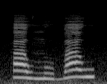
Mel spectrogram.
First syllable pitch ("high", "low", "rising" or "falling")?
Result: falling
